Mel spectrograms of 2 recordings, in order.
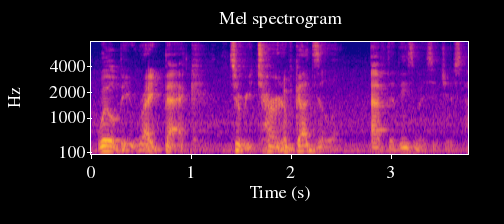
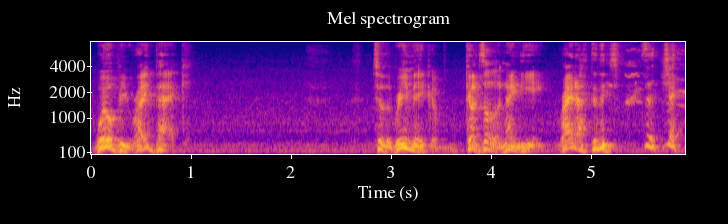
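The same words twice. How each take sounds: First: Low, soft movie trailer announcer; deep-voiced trailer guy teasing a commercial break. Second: Lightly voiced trailer announcer, breaking into a laugh; a hint of trailer voice; movie voice. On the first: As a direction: drop into the epic trailer voice. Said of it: "Let me get my movie voice on". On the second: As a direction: announce the break, cracking up near the end. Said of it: "got another one". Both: Shown as a demonstration.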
